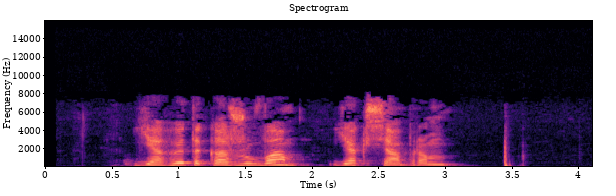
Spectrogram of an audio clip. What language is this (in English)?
Belarusian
